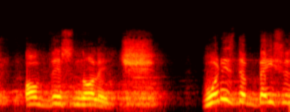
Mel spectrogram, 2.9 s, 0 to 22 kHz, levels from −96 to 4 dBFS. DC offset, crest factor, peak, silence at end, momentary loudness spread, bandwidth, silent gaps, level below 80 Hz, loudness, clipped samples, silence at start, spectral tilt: under 0.1%; 16 dB; -12 dBFS; 0 s; 10 LU; 8 kHz; none; -74 dBFS; -28 LUFS; under 0.1%; 0 s; -6.5 dB/octave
